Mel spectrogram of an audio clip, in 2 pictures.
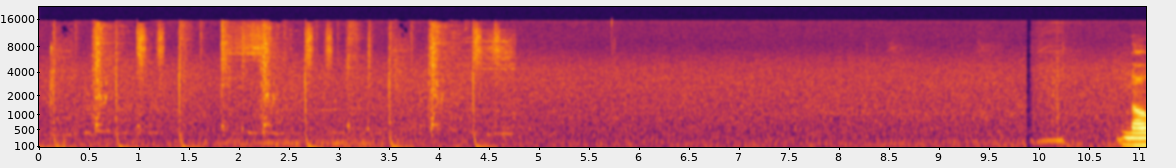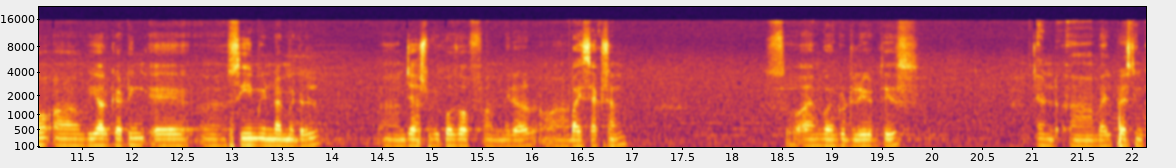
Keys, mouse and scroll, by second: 0.0 click, 0.3-1.3 middle drag, 1.3 click, 1.8-2.8 middle drag, 2.8 click, 3.3-4.8 middle drag, 5.1 middle click, 5.6 click, 5.8 click, 6.3-7.5 middle drag, 7.5 Tab, 7.6 scroll down 2, 7.8 middle click, 8.3-8.8 scroll up 3, 8.8 scroll down 2, 8.9 middle click, 9.6-10.3 scroll up 2, 10.3 scroll down 1, 10.6-12.1 middle drag, 12.3-13.9 middle drag, 14.9 ctrl+click, 15.4 ctrl+click, 16.3 shift+click, 16.9-18.3 middle drag, 18.3 x, 19.1 middle click, 19.4 scroll down 3, 19.6-22.1 middle drag.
